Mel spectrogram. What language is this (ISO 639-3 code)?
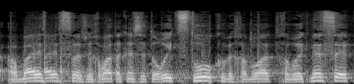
heb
